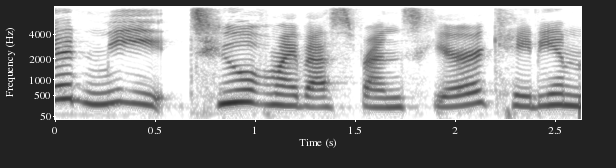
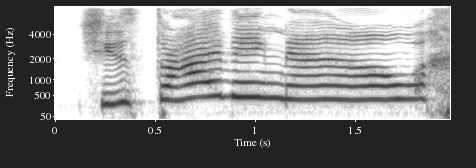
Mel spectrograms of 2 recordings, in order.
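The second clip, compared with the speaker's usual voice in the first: high, drawn-out emotional cry; overcome, voice soaring through tears; slow, high wail of relief; tearful joy; 9 semitones higher, 4 dB louder, much slower than usual. Real, not acted. Tearful about her younger self.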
